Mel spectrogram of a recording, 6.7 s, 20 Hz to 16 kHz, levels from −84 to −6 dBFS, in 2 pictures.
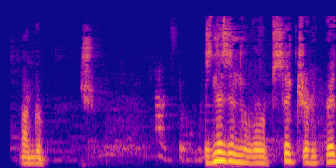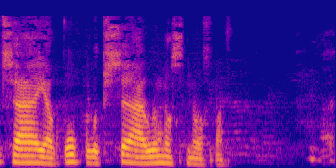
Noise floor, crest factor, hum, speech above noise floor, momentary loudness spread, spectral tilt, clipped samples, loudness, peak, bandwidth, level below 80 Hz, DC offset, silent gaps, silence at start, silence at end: -57 dBFS; 20 dB; none; 37 dB; 22 LU; -5.5 dB/octave; under 0.1%; -20 LUFS; 0 dBFS; 11.5 kHz; -68 dBFS; under 0.1%; none; 0.2 s; 0.05 s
